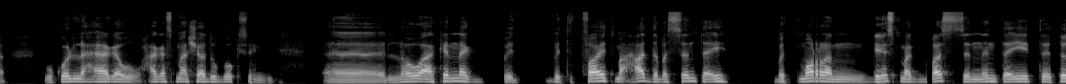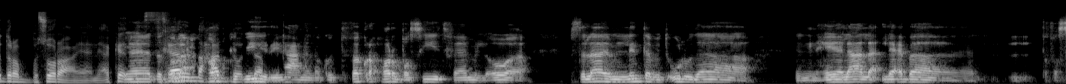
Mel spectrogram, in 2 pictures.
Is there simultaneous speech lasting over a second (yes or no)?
yes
